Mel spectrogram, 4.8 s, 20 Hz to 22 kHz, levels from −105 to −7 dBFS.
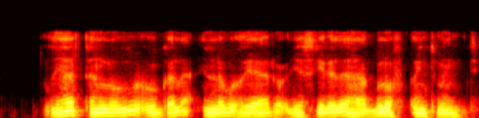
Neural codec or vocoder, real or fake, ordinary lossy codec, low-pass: codec, 16 kHz, 4.8 kbps, FACodec; fake; Opus, 64 kbps; 7.2 kHz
